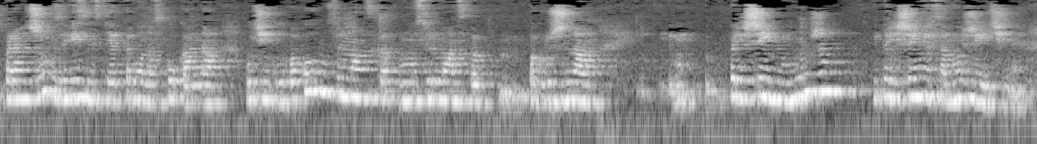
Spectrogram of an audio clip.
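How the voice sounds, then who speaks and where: A woman recounts her trip to a live audience in a loose, rambling way, with many fillers and restarts. Her voice is mellow and fairly high. She sounds set back from the mic in a very echoey room, with a faint hiss behind her. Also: distant mic. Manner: chatty, full of fillers and restarts. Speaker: speaker giving a travel talk with photos. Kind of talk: casual spoken travel story to an audience.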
